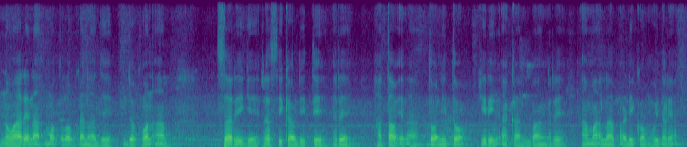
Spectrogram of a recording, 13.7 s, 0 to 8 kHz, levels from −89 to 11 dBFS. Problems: none marked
